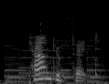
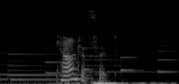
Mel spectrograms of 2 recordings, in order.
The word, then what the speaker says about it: counterfeit: Counterfeit. Counterfeit. It kind of sounds like foot at the end.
